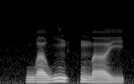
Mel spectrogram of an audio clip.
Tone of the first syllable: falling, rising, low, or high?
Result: rising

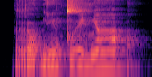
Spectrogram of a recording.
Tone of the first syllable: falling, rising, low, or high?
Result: high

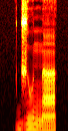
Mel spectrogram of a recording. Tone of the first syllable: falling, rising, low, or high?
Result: high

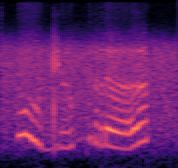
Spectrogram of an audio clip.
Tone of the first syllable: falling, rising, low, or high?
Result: falling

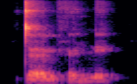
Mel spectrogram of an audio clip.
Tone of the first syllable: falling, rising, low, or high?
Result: high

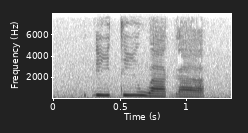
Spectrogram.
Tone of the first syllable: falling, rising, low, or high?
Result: high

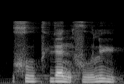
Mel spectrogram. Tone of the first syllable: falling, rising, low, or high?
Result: high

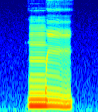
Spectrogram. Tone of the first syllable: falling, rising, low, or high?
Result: low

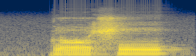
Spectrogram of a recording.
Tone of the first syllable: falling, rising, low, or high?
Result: low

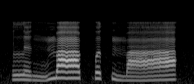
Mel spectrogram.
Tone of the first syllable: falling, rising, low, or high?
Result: low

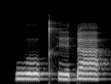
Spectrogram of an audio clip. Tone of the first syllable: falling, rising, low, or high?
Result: low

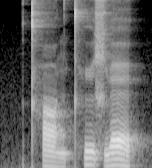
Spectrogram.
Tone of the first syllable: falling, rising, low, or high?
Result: low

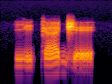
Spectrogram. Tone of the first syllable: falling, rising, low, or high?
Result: low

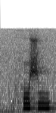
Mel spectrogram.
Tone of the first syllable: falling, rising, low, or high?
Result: high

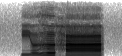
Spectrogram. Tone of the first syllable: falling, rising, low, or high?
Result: rising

